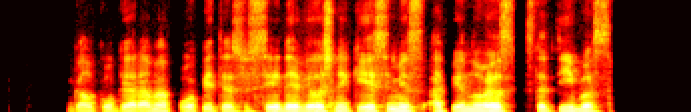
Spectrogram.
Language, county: Lithuanian, Marijampolė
